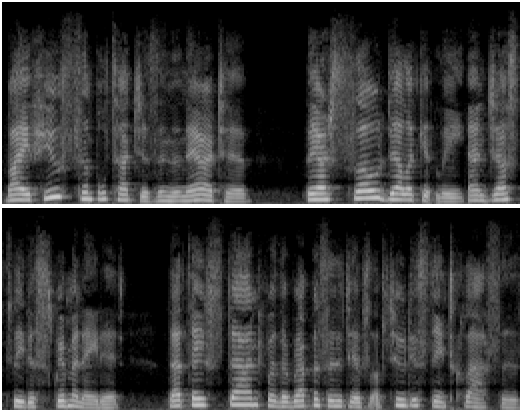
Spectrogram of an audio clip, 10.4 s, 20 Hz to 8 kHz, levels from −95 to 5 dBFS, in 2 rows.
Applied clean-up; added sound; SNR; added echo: none; none; none; none.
